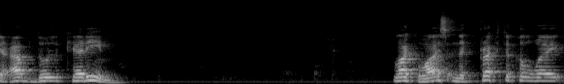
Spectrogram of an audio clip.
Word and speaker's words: Abdul Karim: me as you know the cassava is not pronounced if it's in the end of the sentence so I will say it the practical way is me Abdul Karim likewise in a practical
